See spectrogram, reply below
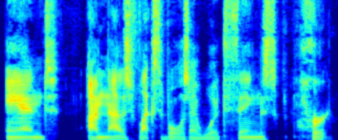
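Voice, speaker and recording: A man in his late thirties, a podcast guest telling stories in a relaxed, unhurried way with many restarts. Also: fairly low pitch. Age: late 30s. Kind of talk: casual storytelling interview.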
